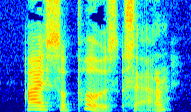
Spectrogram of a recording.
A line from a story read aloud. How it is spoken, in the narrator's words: he began brokenly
